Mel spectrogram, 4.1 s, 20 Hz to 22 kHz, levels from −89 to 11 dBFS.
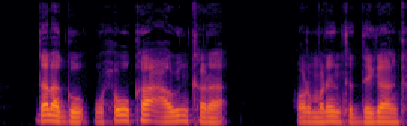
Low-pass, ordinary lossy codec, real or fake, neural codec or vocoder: none; none; real; none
